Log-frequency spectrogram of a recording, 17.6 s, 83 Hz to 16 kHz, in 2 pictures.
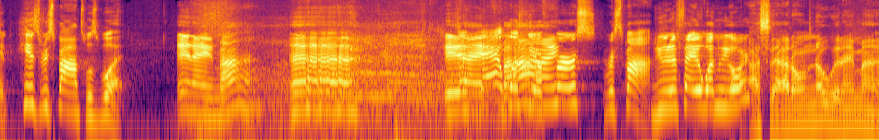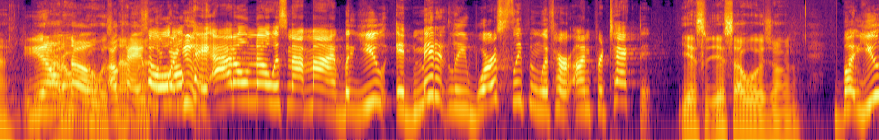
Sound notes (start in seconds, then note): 1.9 audience exclaiming; 2.1 laughing sarcastically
